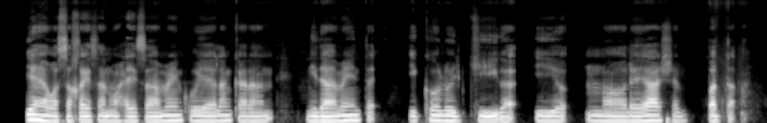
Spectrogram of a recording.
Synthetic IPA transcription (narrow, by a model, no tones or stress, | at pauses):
jɐɦɐwɑsɐχɛjsɐnwɑħɑjsaːmɛjnkʰʊjɛːlɐŋkʰɐɾaːnː | ɪðaːmɛjnt̪ʰɐ | ɪkʰɔlɔt͡ʃɪɣɐ | ijɔ | nɔːlɛjaːʃɐ | b̥ɐd̪ɐ̰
